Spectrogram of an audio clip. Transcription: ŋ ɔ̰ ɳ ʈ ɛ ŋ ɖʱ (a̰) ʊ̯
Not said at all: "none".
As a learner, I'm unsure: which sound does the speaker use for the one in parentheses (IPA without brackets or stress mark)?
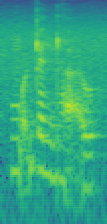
a̰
